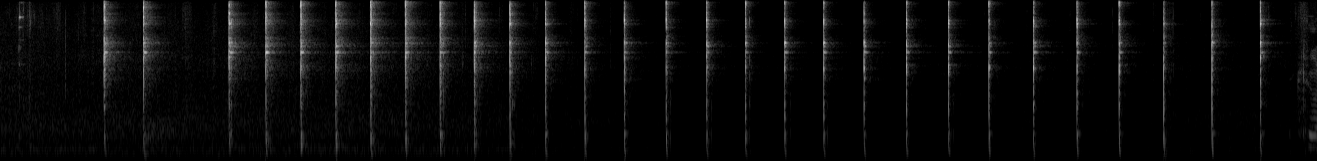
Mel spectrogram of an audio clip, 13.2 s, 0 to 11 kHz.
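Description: Hammer driving an 18-inch rebar stake into the ground: a steady run of sharp, ringing metal-on-metal strikes, about three a second, starting about a second in.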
